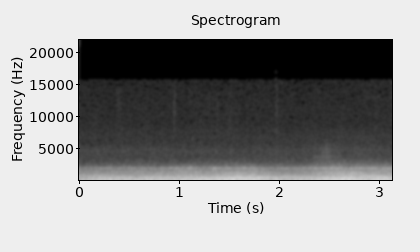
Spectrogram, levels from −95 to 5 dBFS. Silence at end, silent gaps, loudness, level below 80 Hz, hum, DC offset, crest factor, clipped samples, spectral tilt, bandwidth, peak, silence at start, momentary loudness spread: 0 s; none; -17 LUFS; -32 dBFS; none; under 0.1%; 14 dB; under 0.1%; -9.5 dB/octave; 8 kHz; -2 dBFS; 0 s; 6 LU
